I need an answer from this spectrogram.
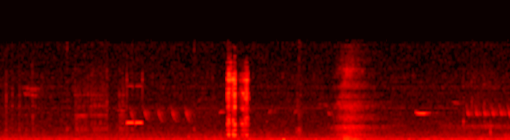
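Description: Quiet open-air background with faint birds calling: a quick run of high notes a little over a second in and a short high note near the end. A short, louder scratchy sound about two seconds in stands out above the rest.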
